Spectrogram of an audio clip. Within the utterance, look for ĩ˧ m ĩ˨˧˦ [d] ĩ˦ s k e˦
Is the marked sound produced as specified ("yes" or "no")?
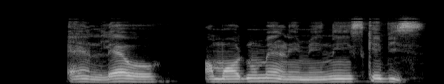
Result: no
